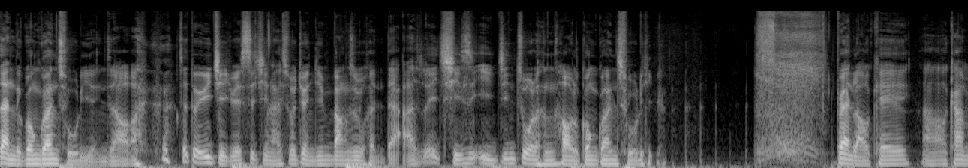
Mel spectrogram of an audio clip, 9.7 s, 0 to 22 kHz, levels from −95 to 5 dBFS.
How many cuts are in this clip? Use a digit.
3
